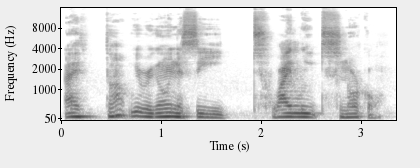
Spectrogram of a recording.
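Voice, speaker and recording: A man's voice: mid-range voice, fairly even intonation, a little slow, dark tone, voice pushed up, natural voice. A man voicing a cocky, blunt young male pegasus in a cartoon fan story. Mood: puzzled.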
